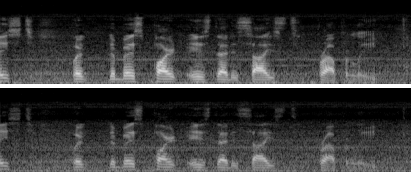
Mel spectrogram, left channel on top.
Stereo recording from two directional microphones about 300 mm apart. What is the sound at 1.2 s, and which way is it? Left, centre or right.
Speech, centre.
